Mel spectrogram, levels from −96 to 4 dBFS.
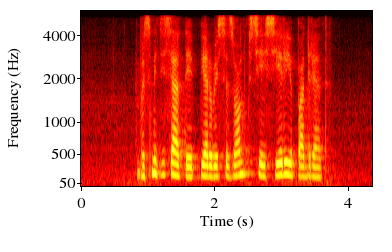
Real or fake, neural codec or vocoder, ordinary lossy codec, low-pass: fake; codec, 16 kHz in and 24 kHz out, 0.6 kbps, FocalCodec, streaming, 4096 codes; MP3, 48 kbps; 5.4 kHz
